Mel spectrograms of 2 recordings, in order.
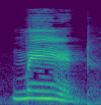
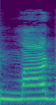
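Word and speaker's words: made: टैग, फैन, बैड, man, flag, मेड। इसे माड नहीं पढ़ेंगे, मेड पढ़ेंगे।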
